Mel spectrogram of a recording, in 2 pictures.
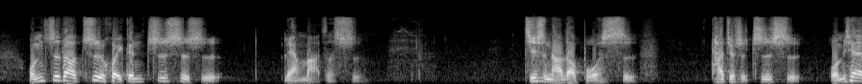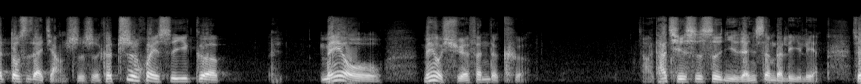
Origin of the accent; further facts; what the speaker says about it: Taiwan; 我想我童年的时候在台湾也都还看到这样的场面的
